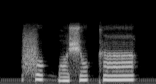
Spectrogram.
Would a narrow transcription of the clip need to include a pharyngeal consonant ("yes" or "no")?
no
